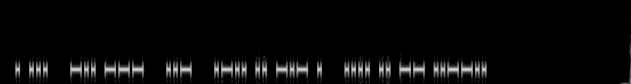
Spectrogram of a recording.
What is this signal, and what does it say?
Morse code, heard as a keyed tone, about 34 wpm, 700 Hz. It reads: ES DO U LIKE HIM?
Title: Sentences from Top 100 Words and Abbreviations 35wpm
